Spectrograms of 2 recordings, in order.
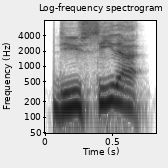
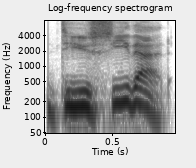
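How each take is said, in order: No difference in how they are said.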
